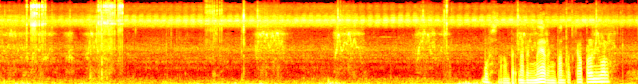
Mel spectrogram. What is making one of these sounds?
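A fishing reel whirs and clicks as line is wound in.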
